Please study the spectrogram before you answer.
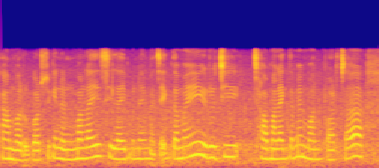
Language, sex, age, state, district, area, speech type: Nepali, female, 45-60, West Bengal, Kalimpong, rural, spontaneous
